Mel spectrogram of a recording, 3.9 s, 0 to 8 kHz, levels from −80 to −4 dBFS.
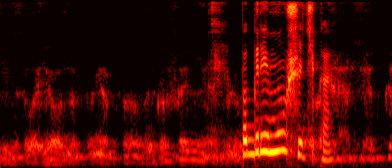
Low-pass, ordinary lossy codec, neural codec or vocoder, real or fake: none; none; codec, 16 kHz, 8 kbps, FunCodec, trained on LibriTTS, 25 frames a second; fake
